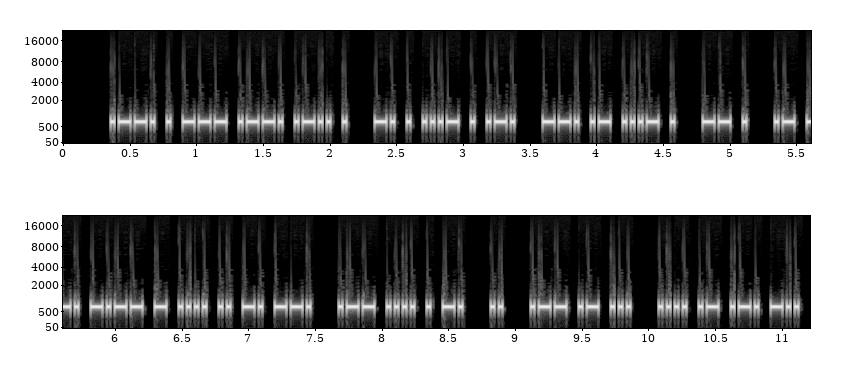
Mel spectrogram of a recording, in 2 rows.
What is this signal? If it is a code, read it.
Morse code, heard as a keyed tone, about 40 wpm, 700 Hz. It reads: PEOPLE NEVER GAVE ME ANYTHING WHEN I WAS HARD
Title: Sentences from Top 1000 Words - Review Part 1 - 40wpm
